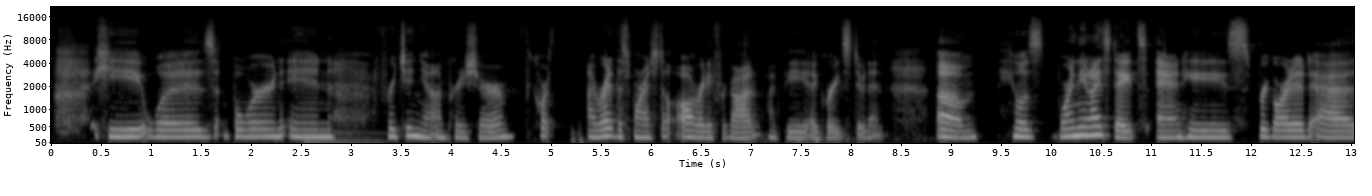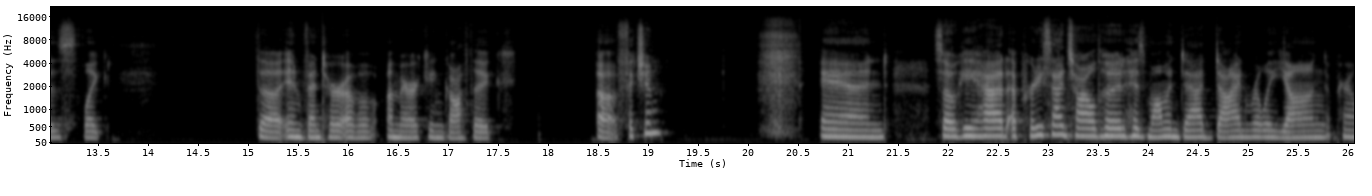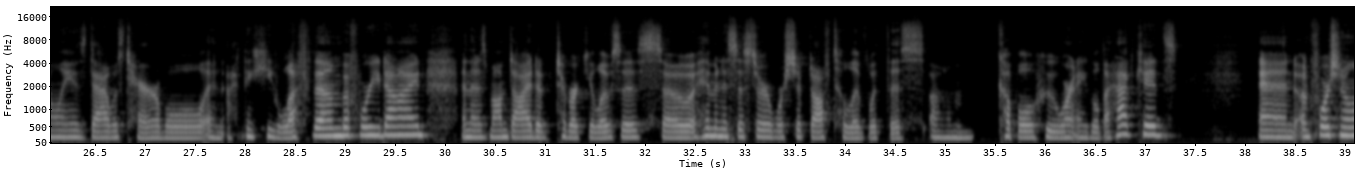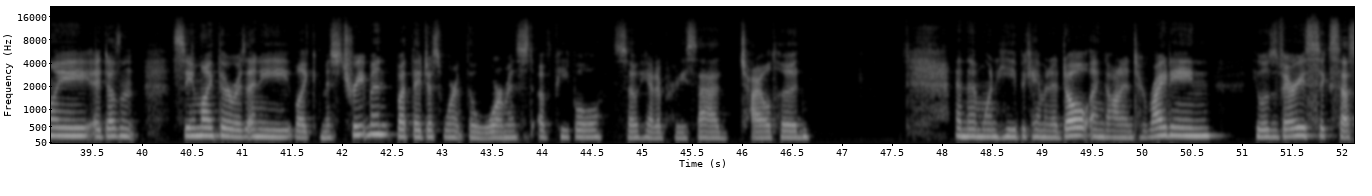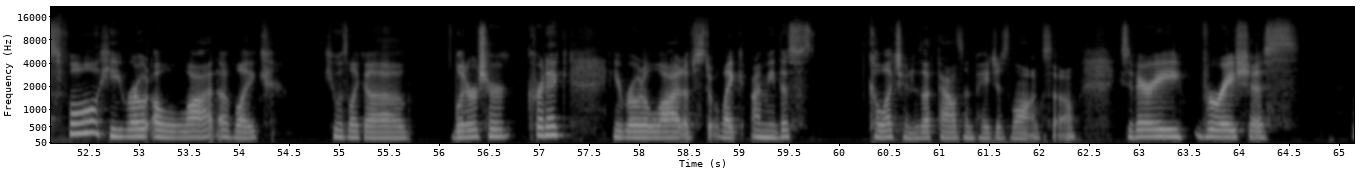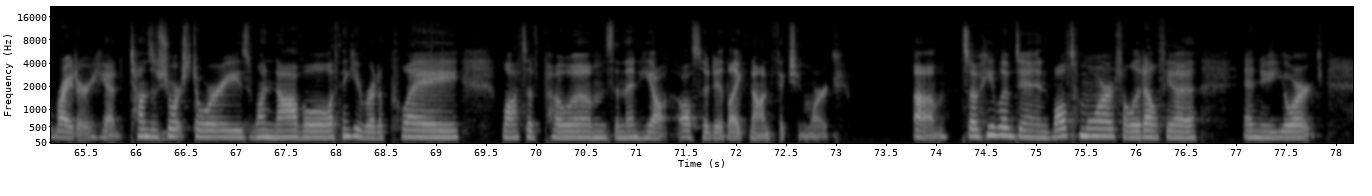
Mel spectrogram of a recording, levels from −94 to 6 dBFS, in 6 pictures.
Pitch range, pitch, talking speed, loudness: 180-210 Hz, 195 Hz, 160 wpm, -40 LUFS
